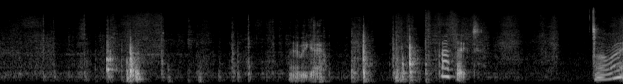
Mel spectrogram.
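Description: Paper and cardstock being handled on a craft table: short rustles and taps, with a few soft murmurs.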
